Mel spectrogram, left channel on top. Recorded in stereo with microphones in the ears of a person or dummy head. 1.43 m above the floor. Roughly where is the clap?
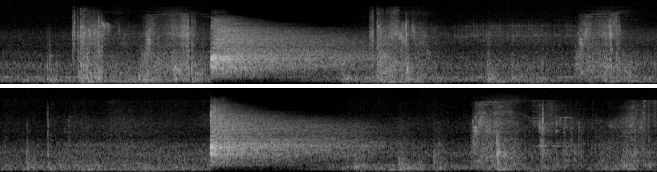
Right.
